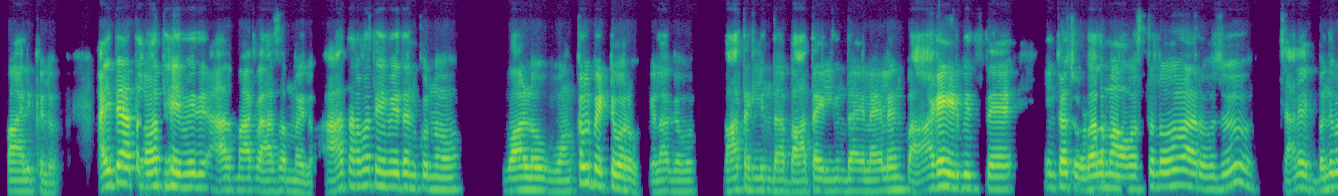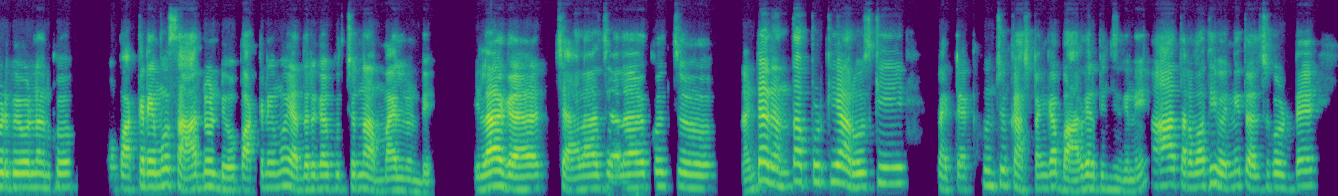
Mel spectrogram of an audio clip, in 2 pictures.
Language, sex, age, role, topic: Telugu, male, 30-34, guest, మీకు పాఠశాల రోజుల నుంచి ఇప్పటికీ స్పష్టంగా గుర్తుండిపోయిన జ్ఞాపకం ఏది?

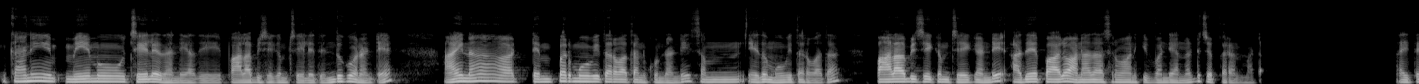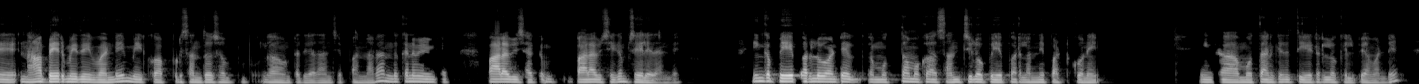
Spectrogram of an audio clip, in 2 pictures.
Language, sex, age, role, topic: Telugu, male, 20-24, guest, సమూహంగా చూసిన సినిమా లేదా పాట మీపై ఎలాంటి ప్రభావం చూపింది?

